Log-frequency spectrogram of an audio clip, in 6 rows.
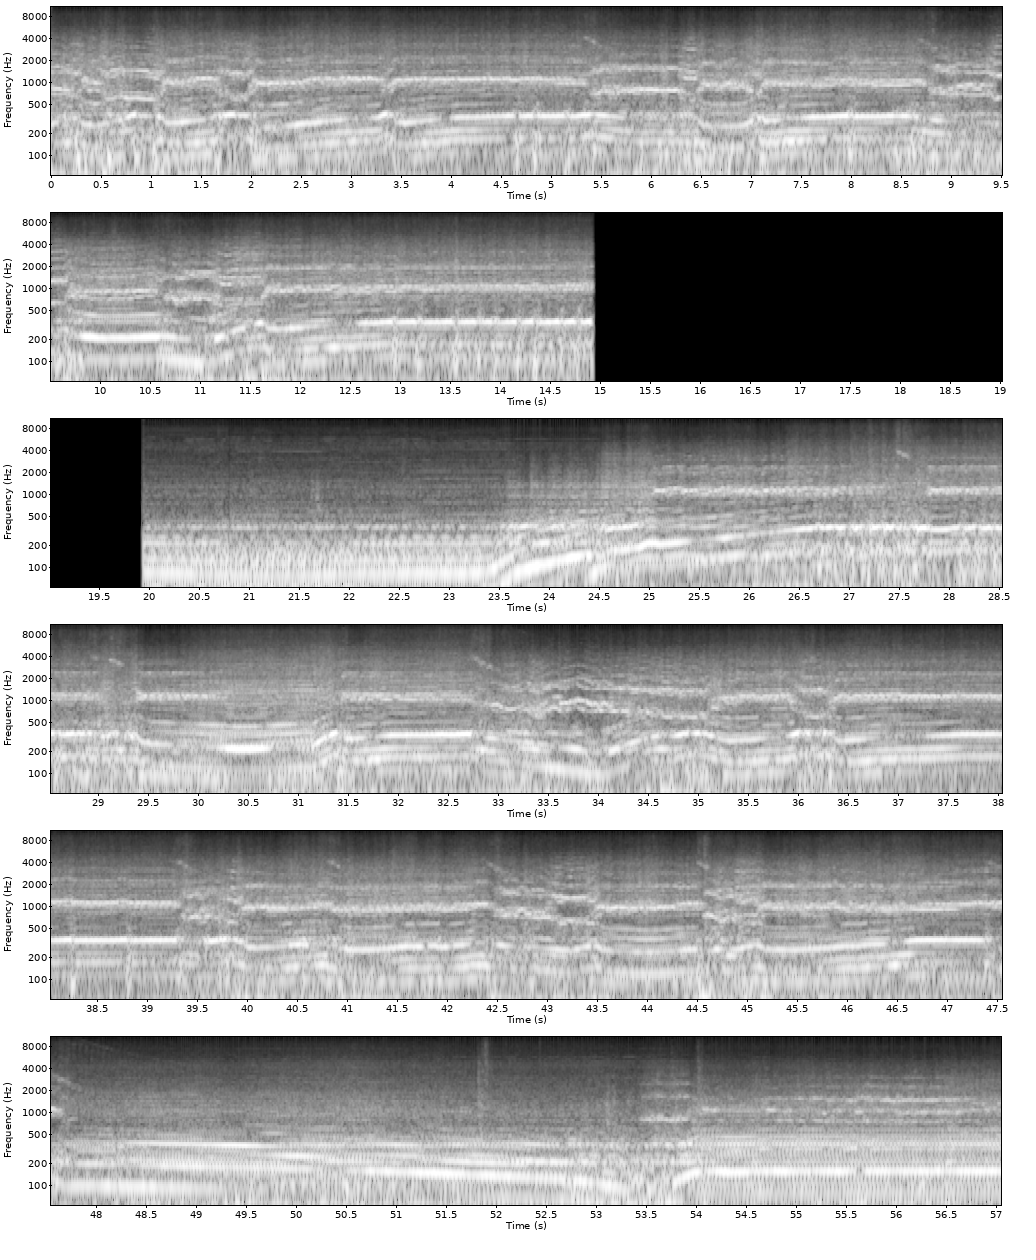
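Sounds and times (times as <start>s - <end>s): car engine revving: 0.0s - 15.0s, 20.0s - 57.0s.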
